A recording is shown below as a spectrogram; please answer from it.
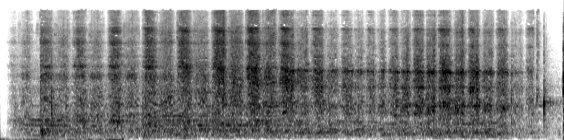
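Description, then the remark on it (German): Craftsmen hand-sawing through wood with steady back-and-forth rasping strokes about two per second, fairly loud, mixed with scraping and rough planing of timber, while finishing a new steam bath at St. Johann railway station; no voices. “Noch schruppen und sägen die letzten Handwerker, noch liegen Kabelrollen und Bohrmaschinen rum.”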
